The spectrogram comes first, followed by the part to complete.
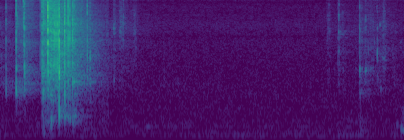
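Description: A plastic clamshell of wax bars being handled: a run of small clicks and a short crackle about half a second in, then near silence with a few faint clicks near the end.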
